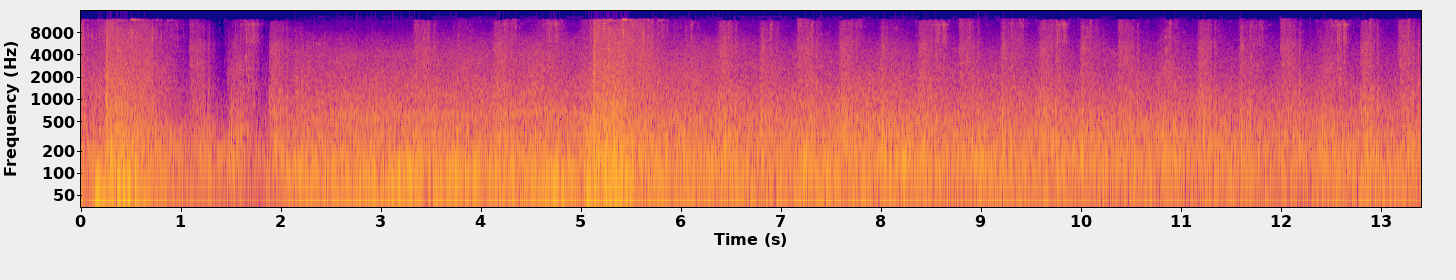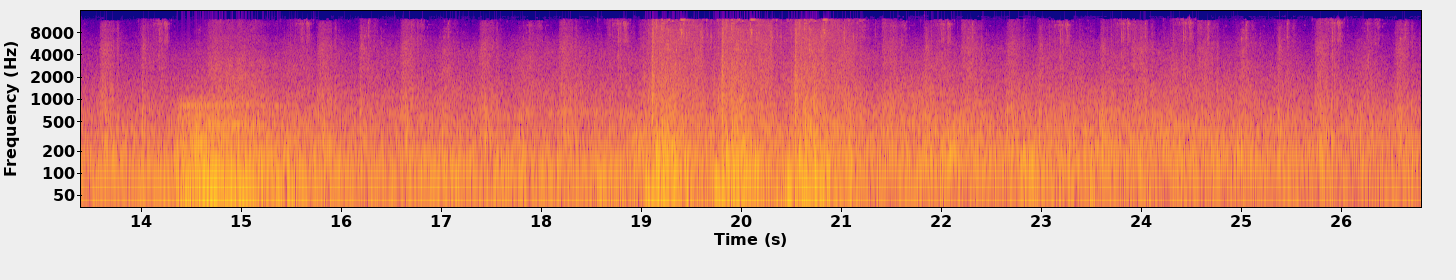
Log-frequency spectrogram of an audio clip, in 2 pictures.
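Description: Footsteps crunch quickly through snow.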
